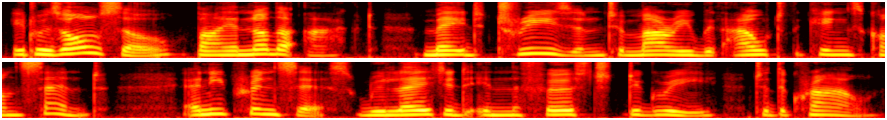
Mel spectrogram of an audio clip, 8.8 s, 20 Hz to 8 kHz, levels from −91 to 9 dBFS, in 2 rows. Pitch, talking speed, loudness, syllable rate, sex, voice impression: 210 Hz, 165 wpm, -18 LUFS, 4.6 syllables/s, female, feminine, adult-like, tensed, bright, soft, slightly raspy, intellectual, calm, slightly friendly, reassuring, kind, slightly modest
